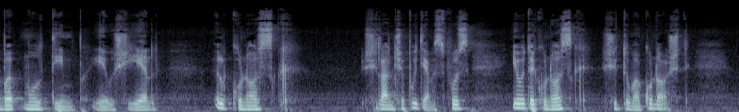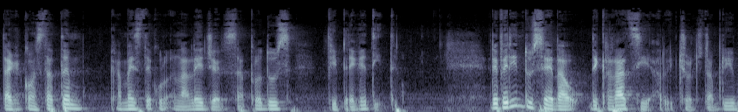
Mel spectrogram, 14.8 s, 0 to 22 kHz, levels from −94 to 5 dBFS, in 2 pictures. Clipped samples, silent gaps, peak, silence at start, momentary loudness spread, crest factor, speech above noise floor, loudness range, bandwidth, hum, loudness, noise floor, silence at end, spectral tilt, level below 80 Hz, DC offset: under 0.1%; none; -2 dBFS; 0 s; 13 LU; 20 dB; 30 dB; 5 LU; 15.5 kHz; none; -22 LUFS; -52 dBFS; 0 s; -5.5 dB/octave; -36 dBFS; under 0.1%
